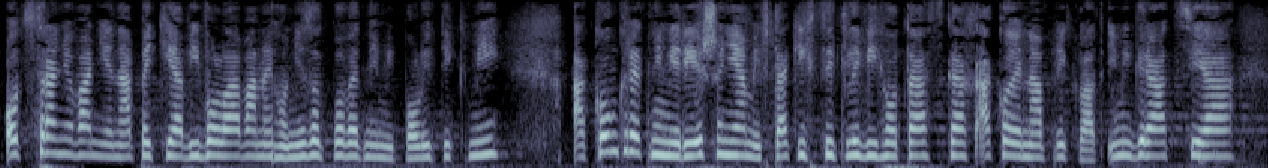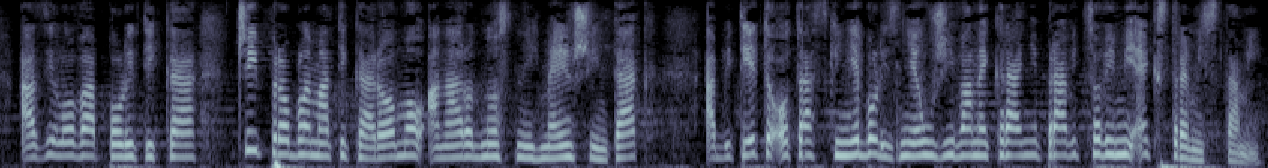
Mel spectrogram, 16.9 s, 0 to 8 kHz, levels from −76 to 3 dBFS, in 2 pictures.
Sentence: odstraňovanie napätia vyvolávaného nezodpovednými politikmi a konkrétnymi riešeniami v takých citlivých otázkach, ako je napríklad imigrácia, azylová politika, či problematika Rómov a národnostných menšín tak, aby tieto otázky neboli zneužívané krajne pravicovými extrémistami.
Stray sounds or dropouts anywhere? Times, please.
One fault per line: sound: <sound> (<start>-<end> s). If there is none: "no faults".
no faults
